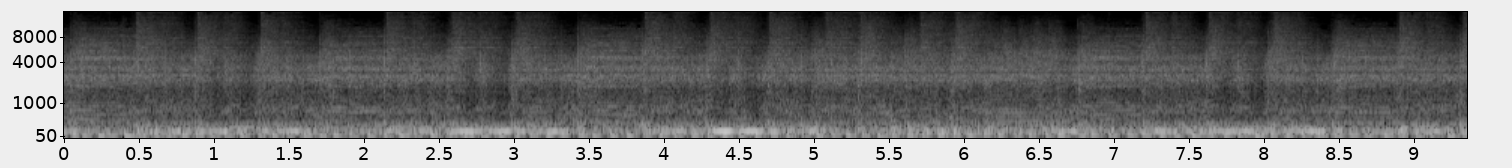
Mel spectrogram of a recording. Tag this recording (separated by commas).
Musical instrument, Guitar, Plucked string instrument, Music, Electric guitar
